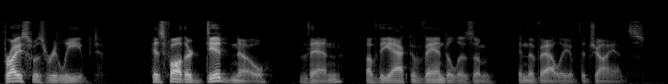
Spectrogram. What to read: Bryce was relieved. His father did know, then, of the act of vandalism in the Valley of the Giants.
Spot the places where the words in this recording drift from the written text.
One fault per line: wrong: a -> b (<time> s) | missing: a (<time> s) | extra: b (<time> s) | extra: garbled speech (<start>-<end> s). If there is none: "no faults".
no faults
